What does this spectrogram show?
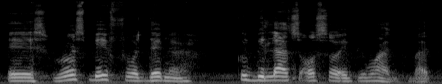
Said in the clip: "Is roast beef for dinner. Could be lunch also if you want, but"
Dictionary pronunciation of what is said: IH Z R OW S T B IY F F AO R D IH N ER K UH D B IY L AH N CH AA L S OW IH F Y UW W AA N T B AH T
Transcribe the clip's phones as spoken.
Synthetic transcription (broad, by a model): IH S R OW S B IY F F AO R D IH N ER K UH D B IY L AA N S AA L S OW IH F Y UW W AA N T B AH T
